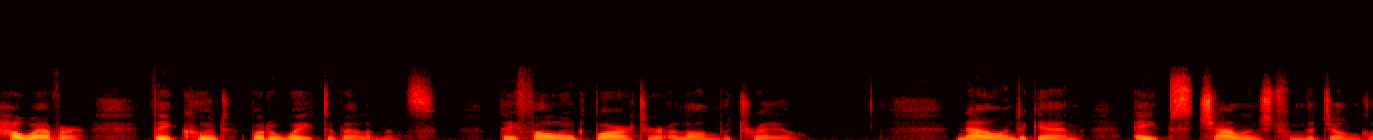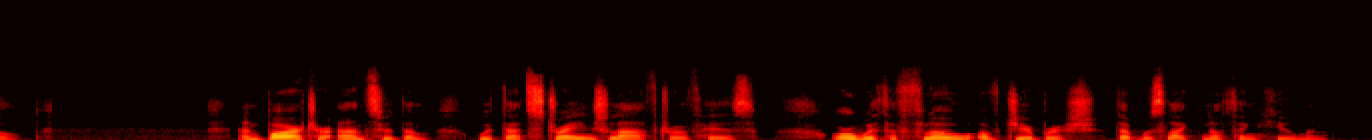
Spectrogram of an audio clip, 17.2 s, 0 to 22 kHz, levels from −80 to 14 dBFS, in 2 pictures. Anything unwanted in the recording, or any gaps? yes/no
no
